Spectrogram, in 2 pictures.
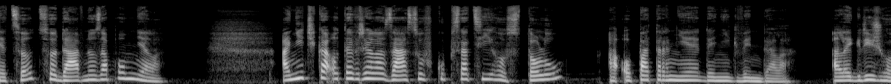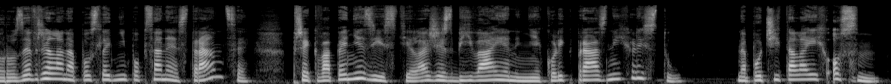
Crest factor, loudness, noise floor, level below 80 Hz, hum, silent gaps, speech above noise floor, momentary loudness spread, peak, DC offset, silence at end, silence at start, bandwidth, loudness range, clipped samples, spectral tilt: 18 dB; -19 LUFS; -50 dBFS; -54 dBFS; none; none; 31 dB; 8 LU; -2 dBFS; under 0.1%; 0.15 s; 0 s; 17 kHz; 2 LU; under 0.1%; -4.5 dB/octave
